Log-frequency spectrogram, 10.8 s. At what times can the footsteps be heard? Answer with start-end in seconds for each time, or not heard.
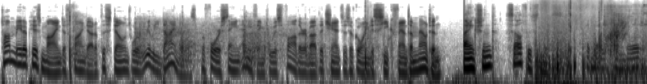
8.7-10.7.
